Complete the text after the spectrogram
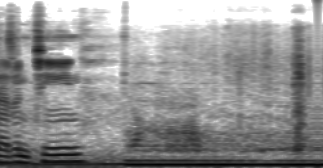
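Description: An electric one-wheeled board's motor hums as it rolls over dirt.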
